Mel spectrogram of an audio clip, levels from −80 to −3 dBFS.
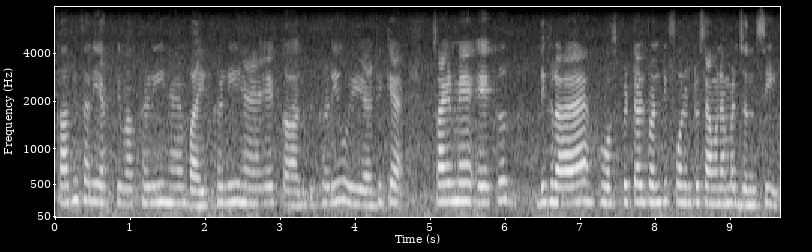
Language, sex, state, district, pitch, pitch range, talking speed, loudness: Hindi, female, Haryana, Rohtak, 235 Hz, 225-245 Hz, 180 wpm, -16 LUFS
